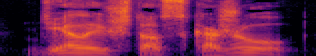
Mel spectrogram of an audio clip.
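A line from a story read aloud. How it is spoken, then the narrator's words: Growled. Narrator (Russian): прорычал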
